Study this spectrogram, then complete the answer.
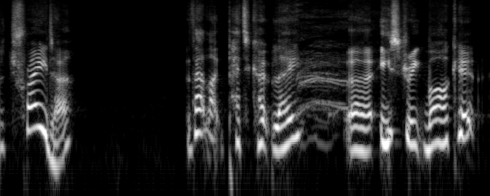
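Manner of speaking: incredulous teacher. Retold or imitated. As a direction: she can't picture it. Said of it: "And she said".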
